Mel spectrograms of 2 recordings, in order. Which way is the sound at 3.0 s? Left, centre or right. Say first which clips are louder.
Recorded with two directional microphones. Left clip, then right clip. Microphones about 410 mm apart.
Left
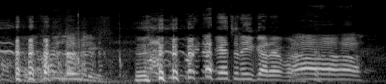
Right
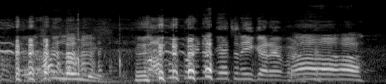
Right 5 dB; centre.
